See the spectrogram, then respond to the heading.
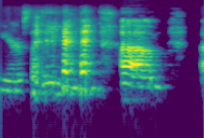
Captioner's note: laughs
